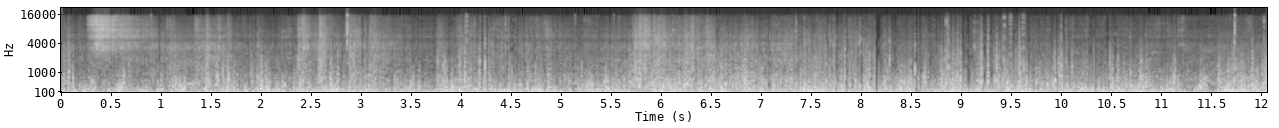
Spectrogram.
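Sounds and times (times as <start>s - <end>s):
electric train running on track: 0.0s - 12.0s
wind buffeting microphone: 0.0s - 12.0s.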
